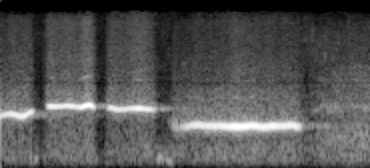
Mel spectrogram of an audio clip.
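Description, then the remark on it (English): A clear human whistle plays a short four-note call sign from The Hunger Games: a brief note, two slightly higher notes, then a long, lower held tone. No one speaks. “And then I hear this whistle call sign.”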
